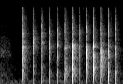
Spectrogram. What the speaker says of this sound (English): I'm clapping, yes, thank you.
